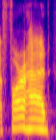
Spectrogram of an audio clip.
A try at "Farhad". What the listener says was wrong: Yeah, you got to say Farhad. Yeah, you're going had.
